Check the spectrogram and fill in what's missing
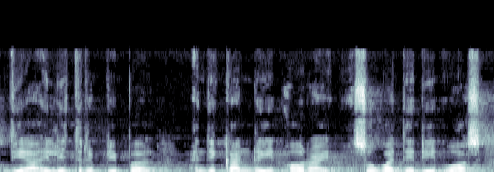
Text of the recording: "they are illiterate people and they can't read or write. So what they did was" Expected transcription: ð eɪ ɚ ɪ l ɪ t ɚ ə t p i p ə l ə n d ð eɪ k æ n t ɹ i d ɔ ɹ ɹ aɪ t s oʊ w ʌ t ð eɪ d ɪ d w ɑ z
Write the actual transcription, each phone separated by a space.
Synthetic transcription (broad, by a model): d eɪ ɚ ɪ l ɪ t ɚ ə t p i p ə l ə n d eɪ k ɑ n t ɹ i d ɔ l ɹ aɪ t s oʊ w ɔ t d eɪ d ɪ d w ɑ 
